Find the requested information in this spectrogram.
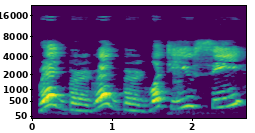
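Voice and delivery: loud singsong refrain, rising question; bouncy storybook chant; reading to a child. Acted. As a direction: punch each colour, then lift the question. Reading picture book aloud to child.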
